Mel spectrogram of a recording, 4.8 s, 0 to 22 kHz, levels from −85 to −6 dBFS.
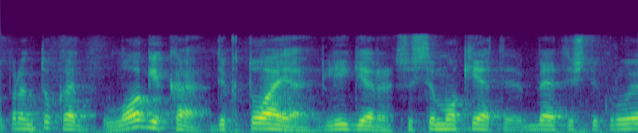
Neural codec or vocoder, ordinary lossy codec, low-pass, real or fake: none; AAC, 48 kbps; 7.2 kHz; real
